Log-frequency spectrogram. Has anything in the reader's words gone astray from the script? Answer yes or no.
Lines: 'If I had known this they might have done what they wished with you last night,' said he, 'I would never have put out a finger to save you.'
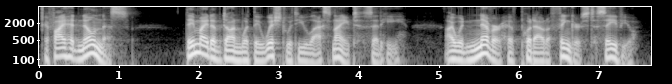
yes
